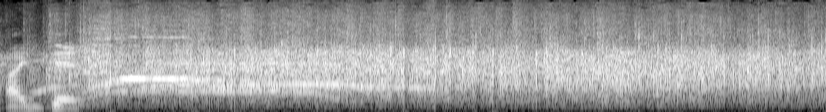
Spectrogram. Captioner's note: audience cheering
